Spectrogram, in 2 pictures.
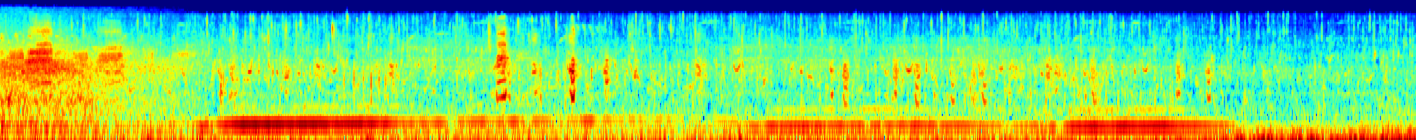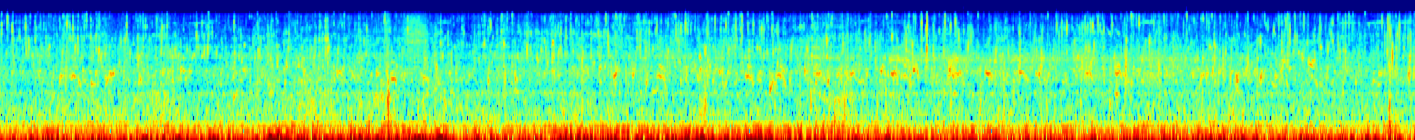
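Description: Flowing river water with a few ducks quacking, mostly in the first half. A low steady hum runs from about two seconds in until about twelve seconds in.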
